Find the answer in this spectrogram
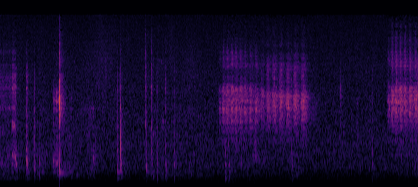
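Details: Eurasian magpie calling in two bursts of grating, mechanical chatter, the first lasting nearly two seconds and the second starting near the end, with scattered clicks and taps between them.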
